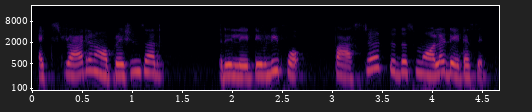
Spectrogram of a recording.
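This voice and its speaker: Woman student doing a scripted presentation, kinda high voice, stumbles and restarts words, muffled lofi sound. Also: mellow. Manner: halting reading with stumbles and self-corrections. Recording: dull, muffled lo-fi audio.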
